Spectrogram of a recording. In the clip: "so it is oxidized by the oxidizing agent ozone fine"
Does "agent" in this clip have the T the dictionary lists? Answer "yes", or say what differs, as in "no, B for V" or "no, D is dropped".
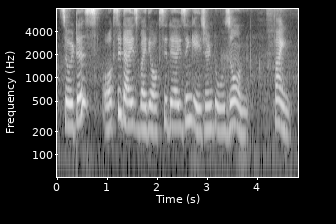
yes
